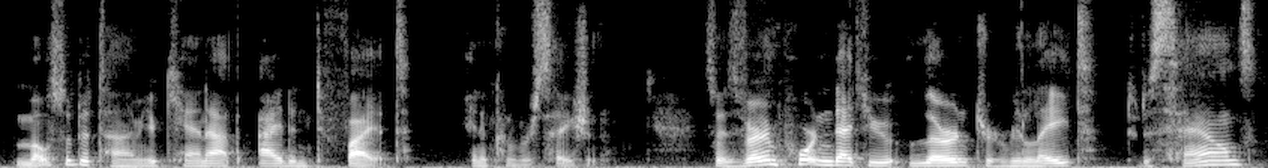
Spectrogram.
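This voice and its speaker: A man whose first language is not English, teaching language learners in a casual spoken lesson and drawing out sounds slowly to demonstrate them. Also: mid-range voice. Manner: demonstrates sounds in several accents, stretches words slowly.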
